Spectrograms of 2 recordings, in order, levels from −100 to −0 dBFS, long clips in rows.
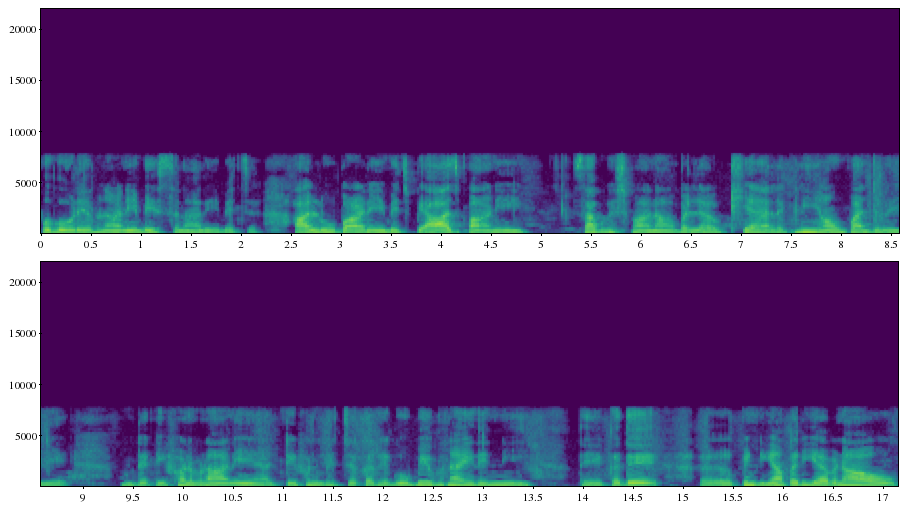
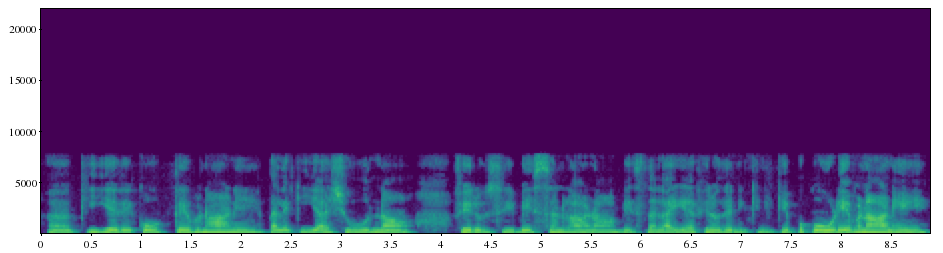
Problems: none marked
